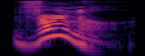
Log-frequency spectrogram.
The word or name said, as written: vernal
